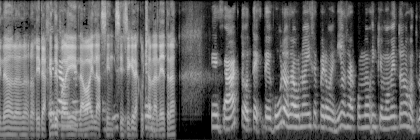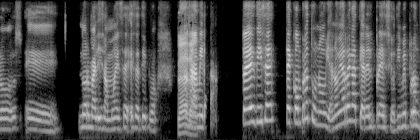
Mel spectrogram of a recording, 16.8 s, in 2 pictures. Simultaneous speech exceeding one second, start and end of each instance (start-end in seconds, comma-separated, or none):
1.0-2.5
